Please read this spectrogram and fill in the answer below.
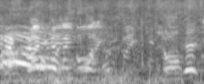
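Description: Shouting voices of players on the pitch, calling out during play, with wind buffeting the microphone.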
